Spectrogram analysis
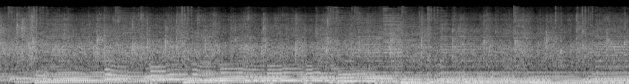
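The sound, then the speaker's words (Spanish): An audience, asked to stand, applauds for God in a dense, steady roar of clapping that holds at full strength for several seconds, with sustained musical tones droning underneath. “Pónganse de pie, denle un aplauso fuerte a Dios.”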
